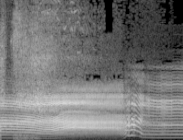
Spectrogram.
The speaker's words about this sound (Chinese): 突然，他听到一户人家传来哭声，老虎精快速的躲到门外偷听。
